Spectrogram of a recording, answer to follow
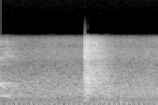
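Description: A single sharp smack of a street-hockey shot about a second in, with a short echo off the concrete-block walls.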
